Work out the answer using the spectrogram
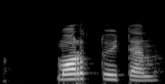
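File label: "морттуйттӧм" Komi, female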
